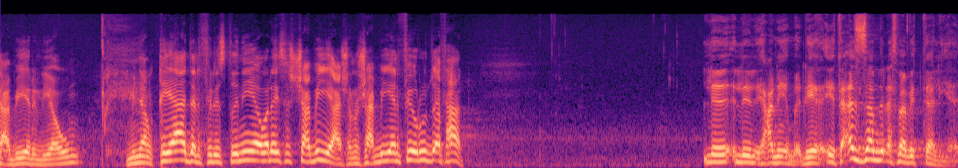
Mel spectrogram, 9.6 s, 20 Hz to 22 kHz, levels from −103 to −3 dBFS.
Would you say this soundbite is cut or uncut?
uncut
